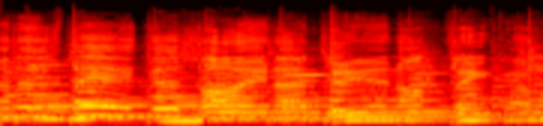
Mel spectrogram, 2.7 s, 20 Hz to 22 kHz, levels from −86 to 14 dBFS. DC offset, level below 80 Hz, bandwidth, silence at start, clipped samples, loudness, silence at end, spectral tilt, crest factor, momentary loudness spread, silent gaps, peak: 0.1%; -66 dBFS; 17 kHz; 0 s; under 0.1%; -20 LUFS; 0 s; -4 dB/octave; 16 dB; 5 LU; none; -4 dBFS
